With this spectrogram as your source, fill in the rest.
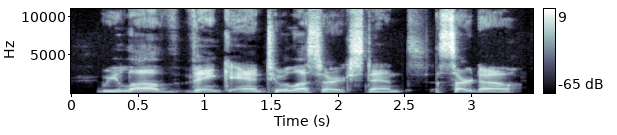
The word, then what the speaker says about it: Sardo: We love and to a lesser extent Sardo. No, mister accent on the dough.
